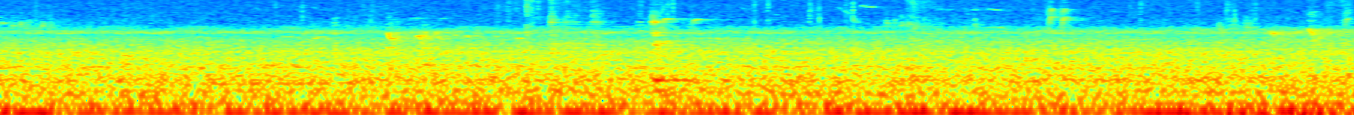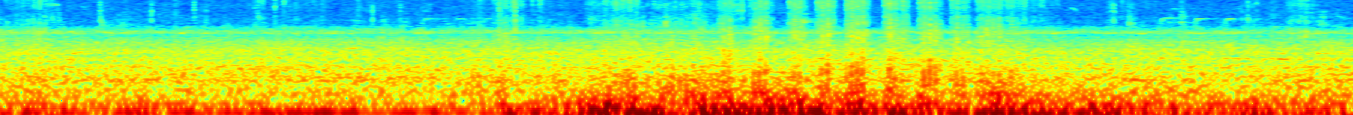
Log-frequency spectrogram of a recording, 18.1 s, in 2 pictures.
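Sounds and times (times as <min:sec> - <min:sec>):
faint small-bird calls: 0:02.0 - 0:03.7, 0:05.6 - 0:07.3
light ticks: 0:03.4 - 0:12.7.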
